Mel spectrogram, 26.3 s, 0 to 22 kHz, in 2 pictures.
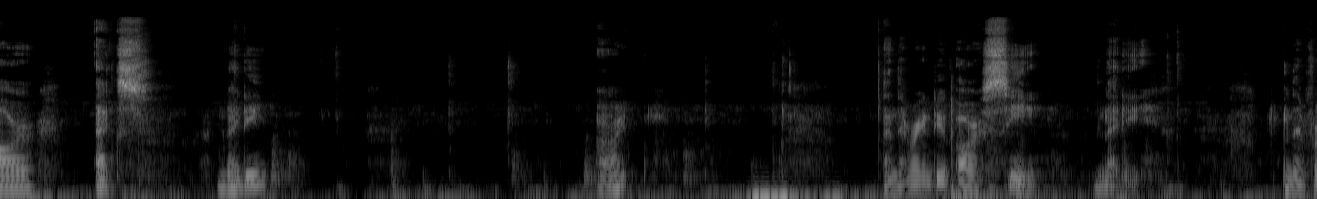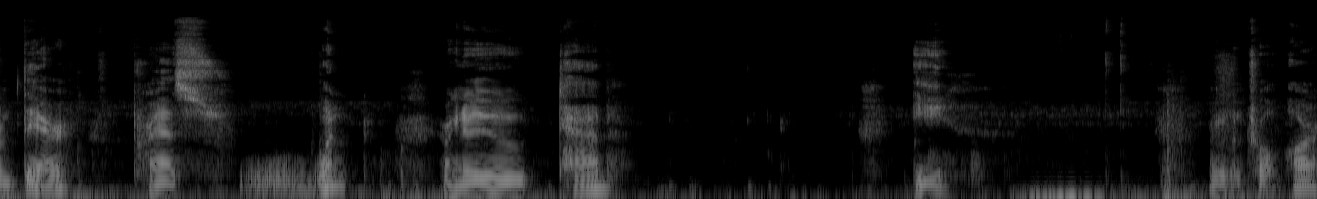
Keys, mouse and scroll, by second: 0.0 r, 1.0 x, 2.1 KP_9, 2.3 KP_0, 3.3 KP_Enter, 4.6 middle click, 5.1-6.3 scroll down 6, 6.3-7.3 scroll up 5, 7.3 middle click, 8.3-8.9 scroll up 1, 8.9-9.6 scroll up 1, 9.6 r, 9.9 z, 11.0 KP_9, 11.2 KP_0, 11.7 KP_Enter, 16.4 KP_1, 18.7 Tab, 19.9 Tab, 22.2 e, 24.4 click, 26.0 ctrl+r.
